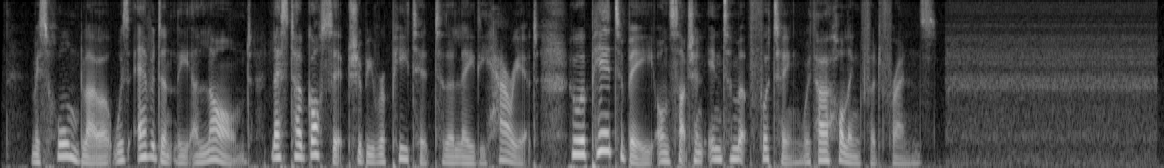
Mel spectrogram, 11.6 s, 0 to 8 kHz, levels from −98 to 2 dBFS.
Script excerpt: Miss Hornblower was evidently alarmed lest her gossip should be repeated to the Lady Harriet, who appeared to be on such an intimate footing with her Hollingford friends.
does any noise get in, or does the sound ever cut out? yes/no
no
